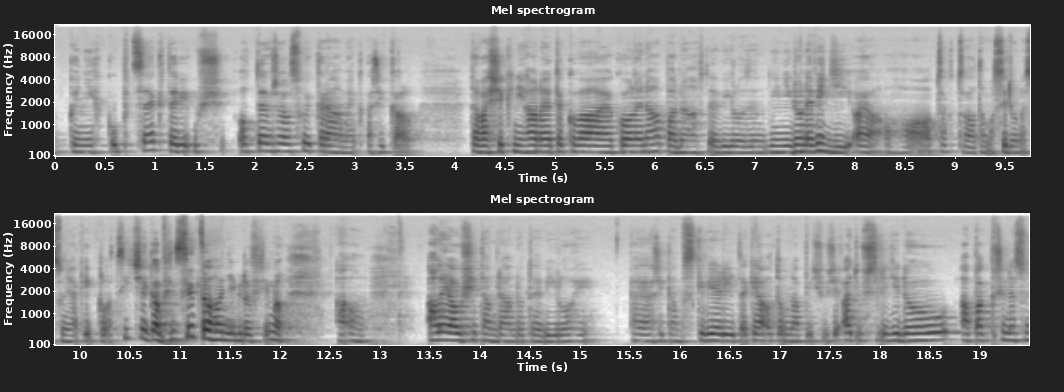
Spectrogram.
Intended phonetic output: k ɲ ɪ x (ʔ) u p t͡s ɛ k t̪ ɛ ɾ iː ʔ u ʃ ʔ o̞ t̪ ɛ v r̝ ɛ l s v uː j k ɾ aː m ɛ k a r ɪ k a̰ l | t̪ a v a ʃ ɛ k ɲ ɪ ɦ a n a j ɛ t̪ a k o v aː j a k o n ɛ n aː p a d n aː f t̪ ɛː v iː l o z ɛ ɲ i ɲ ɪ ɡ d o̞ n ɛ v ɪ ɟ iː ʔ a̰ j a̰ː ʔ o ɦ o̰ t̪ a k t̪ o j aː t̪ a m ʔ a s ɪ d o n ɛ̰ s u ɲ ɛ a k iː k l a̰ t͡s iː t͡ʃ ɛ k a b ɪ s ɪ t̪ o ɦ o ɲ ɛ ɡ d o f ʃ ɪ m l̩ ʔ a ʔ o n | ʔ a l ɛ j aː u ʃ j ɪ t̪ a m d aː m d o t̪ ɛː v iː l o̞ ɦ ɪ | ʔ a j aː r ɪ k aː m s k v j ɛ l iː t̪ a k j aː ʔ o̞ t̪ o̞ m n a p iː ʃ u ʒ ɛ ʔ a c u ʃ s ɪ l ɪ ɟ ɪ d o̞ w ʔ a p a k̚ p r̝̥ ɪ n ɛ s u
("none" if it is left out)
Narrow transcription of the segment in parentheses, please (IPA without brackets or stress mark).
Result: k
